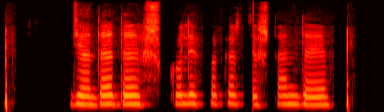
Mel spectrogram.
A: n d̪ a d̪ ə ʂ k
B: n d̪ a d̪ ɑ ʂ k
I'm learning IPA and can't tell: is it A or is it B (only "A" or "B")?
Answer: A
